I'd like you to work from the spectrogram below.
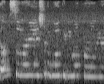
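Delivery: a hint of a sheepish husband; apologetic husband. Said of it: "And he's like".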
